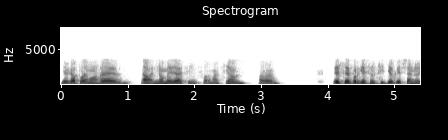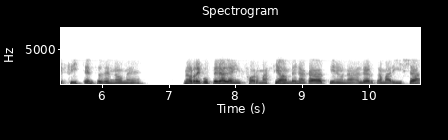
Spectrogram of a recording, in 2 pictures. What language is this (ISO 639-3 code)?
spa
